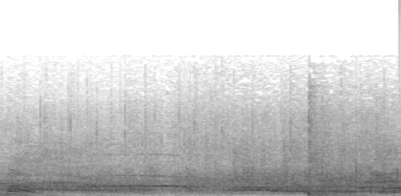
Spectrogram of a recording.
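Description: Wrestling arena crowd cheering and shouting during a pin attempt, with a single thud about three seconds in.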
